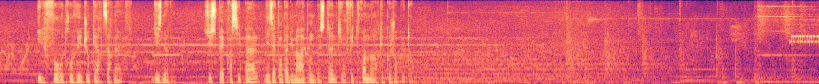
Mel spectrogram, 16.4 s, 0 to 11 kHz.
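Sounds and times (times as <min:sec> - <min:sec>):
speech: 0:00.8 - 0:08.5
telephone ringing with bright electronic tones: 0:15.8 - 0:16.3.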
